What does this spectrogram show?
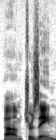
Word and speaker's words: Trazyn: Trazine, I think it's pronounced. Trazyn the Infinite.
